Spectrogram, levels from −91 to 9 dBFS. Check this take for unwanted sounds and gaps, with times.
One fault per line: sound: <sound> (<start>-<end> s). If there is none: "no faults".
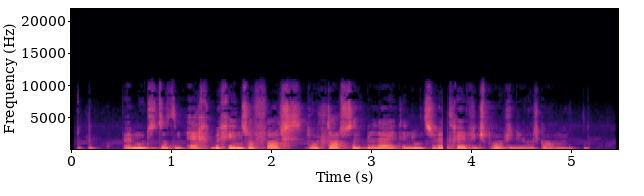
sound: dropout (3.7-3.8 s)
